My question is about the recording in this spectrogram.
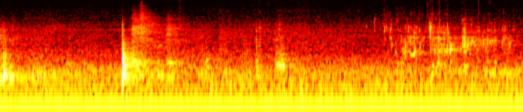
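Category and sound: household object, water being poured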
